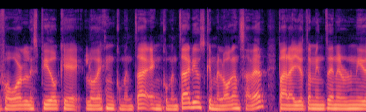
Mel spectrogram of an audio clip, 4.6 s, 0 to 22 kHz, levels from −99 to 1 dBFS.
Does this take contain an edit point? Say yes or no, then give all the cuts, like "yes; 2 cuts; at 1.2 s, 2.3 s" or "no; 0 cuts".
yes; 1 cut; at 3.4 s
